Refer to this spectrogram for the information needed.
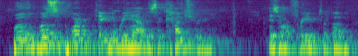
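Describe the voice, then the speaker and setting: At a moderate pace, the speech carries audible room echo over noticeable background noise. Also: man. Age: 60s. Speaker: congressional primary candidate. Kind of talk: political debate.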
